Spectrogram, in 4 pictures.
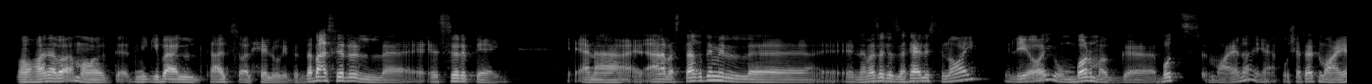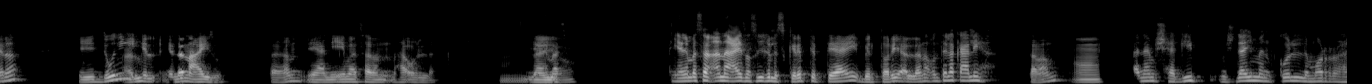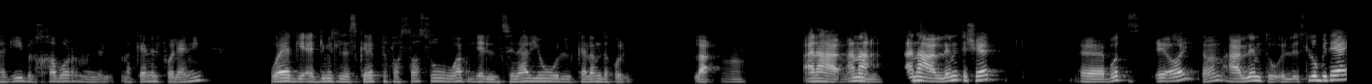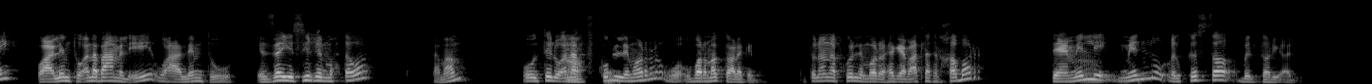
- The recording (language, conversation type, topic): Arabic, podcast, إيه اللي بيحرّك خيالك أول ما تبتدي مشروع جديد؟
- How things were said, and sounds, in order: tapping; other background noise; in English: "الAI"; in English: "Bots"; in English: "وشاتات"; in French: "الScript"; in French: "الScript"; in English: "chat bots AI"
